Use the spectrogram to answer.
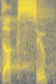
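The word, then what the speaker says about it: Dux-Soup: use a tool called duck soup so that's spelled D as a dog you X and sou P duck soup it's a weird name I know I think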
